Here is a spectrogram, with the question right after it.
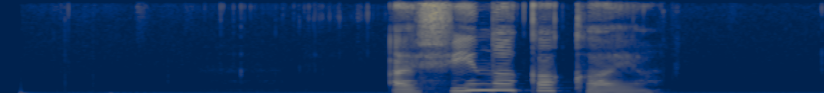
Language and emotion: Russian, neutral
